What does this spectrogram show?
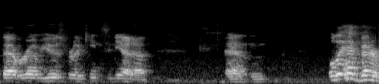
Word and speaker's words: quinceañera: There was a quinceañera.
